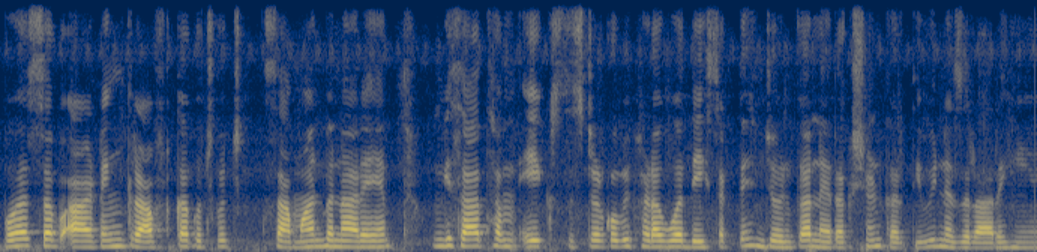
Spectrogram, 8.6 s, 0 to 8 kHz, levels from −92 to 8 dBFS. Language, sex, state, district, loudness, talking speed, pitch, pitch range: Hindi, female, Uttarakhand, Uttarkashi, -18 LUFS, 220 wpm, 190 Hz, 180-200 Hz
